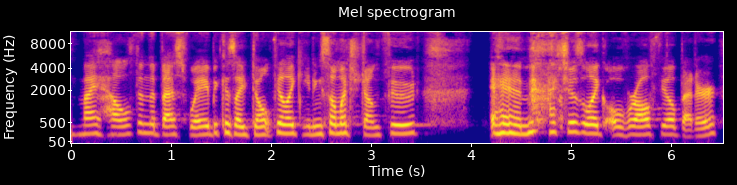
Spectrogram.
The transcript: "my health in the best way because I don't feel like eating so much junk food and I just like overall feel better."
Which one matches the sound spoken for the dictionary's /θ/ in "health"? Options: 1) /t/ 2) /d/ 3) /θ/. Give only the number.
3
